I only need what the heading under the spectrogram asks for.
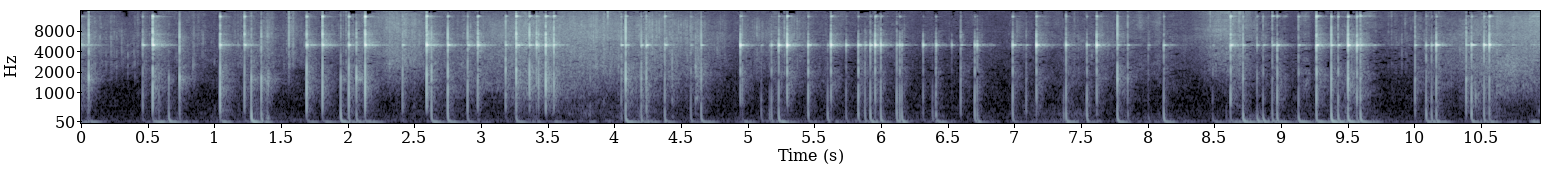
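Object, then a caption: Small ceramic cup. A small, white, hollow and apparently empty ceramic cup, held in one hand, is tapped with the fingernails of the other. The result is a rapid, irregular stream of dry, bright clinks with a high tone, each dying away almost instantly, grouped in quick bursts with short pauses between them.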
